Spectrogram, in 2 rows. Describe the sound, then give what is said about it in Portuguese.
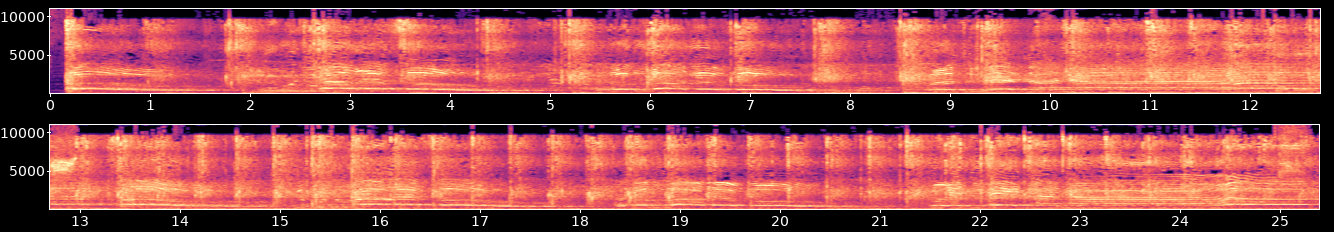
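Portuguese football fans in the Euro 2024 stands chant "De Portugal Eu Sou", a loud, continuous mass of voices singing a repeating melodic phrase over a steady thumping beat. “há um cântico português que está a dar nas vistas em pleno europeu, chama-se De Portugal Eu Sou, é um cântico português que faz furor no Euro 2024 e nas bancadas ouve-se assim.”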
